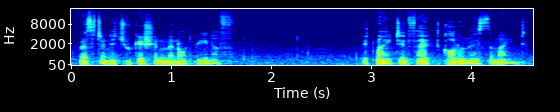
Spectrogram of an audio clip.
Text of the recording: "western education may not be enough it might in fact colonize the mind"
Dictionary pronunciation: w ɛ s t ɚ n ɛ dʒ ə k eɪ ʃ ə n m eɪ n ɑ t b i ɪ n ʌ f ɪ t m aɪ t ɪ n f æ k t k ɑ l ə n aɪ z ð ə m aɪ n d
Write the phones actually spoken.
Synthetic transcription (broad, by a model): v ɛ s t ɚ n ɛ dʒ ə k eɪ ʃ ə n m eɪ n ɑ t b i ɪ n ʌ f ɪ t m aɪ t ɪ n f æ k t k ɑ l ə n aɪ z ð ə m aɪ n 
